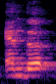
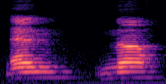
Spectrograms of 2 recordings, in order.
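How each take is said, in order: First: Both the d and the th are pronounced. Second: The d and th merge into a long n.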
